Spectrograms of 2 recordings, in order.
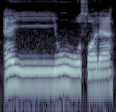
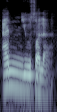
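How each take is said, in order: First: The n merges into a nasalized, lengthened y. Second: The n is said clearly before the y. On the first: The letters are read with idgham. The speaker calls it right. "Idghamkan maksudnya masuk ke dalam ya" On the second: The letters are read with izhar. The speaker calls it wrong. "jangan bunyi an yusala"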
